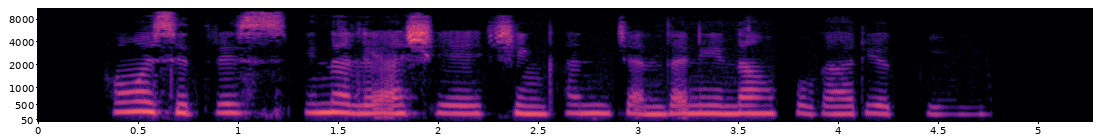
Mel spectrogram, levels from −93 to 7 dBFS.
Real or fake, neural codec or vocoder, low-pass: real; none; 9.9 kHz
